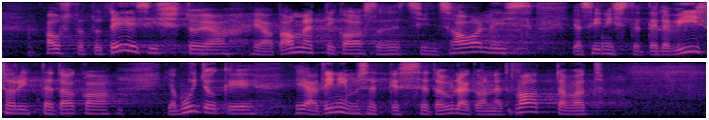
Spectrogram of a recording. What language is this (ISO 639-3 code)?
est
